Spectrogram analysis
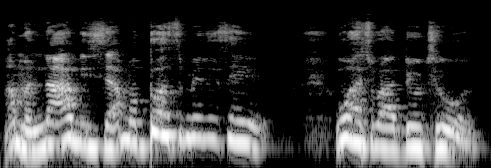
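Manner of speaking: put-on a kid crying but swearing to get even; tearful threat. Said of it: "he had little tears coming out of his eyes".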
